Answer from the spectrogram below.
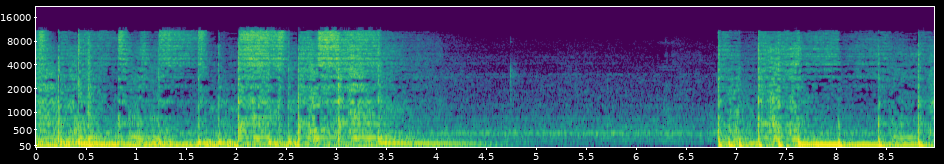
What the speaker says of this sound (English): See how it gives that ring, that snare, that extra ring. And all it is just a plate reverb.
